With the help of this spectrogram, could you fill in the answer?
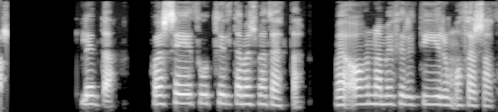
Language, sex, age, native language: Icelandic, female, 30-39, Icelandic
